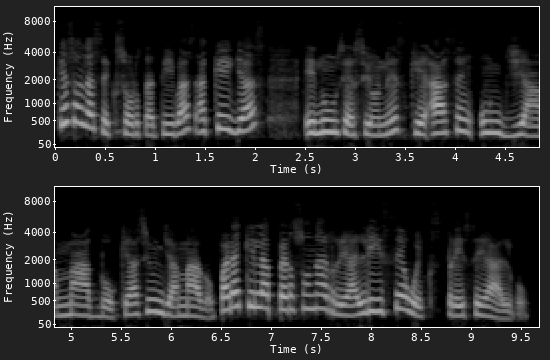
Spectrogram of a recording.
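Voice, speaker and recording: A woman's voice: on the high side, no room sound, dull audio. A woman teaching a grammar lesson, explaining patiently and acting out example sentences. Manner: explains slowly, acts out example sentences with lively intonation.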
